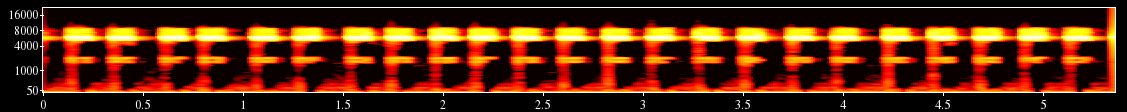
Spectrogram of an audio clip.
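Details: Two-spotted cricket, National Institute of Biological Resources archive, Korea, 2020, giving a steady train of bright, bell-like chirps, roughly four per second, about twenty-two in all, on a silent background.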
